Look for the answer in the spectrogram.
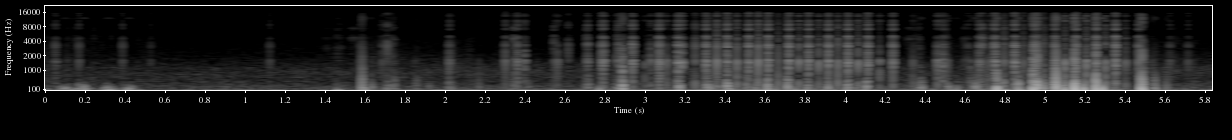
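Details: GoPro HD Hero2, bought new in January 2012 and noisy since: irregular light rattling and ticking in bursts as the camera is shaken; owner believes the internal mic is loose, not confirmed.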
